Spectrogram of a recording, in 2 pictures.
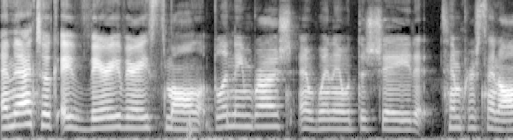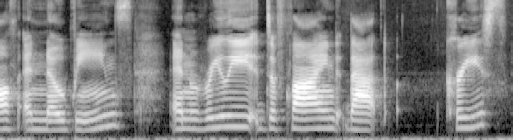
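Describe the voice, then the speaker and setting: A woman's voice: medium pitch, fairly even intonation, takes it slowly, sharp tone, clear, resonant tone. A young woman narrating a makeup tutorial in a chatty, rambling way, her voice a little nasal as she gets over a cold. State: getting over being sick. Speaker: beauty vlogger.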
